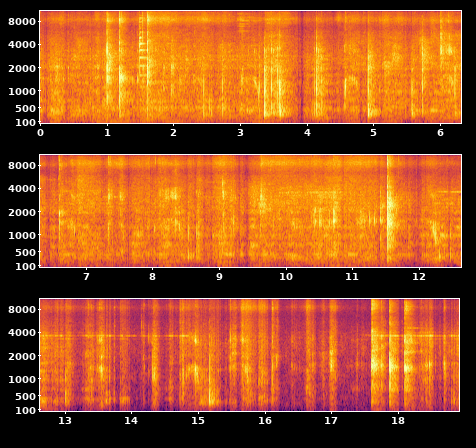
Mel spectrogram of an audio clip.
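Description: A person biting and chewing crunchy food right at a clip-on microphone: irregular crunches and crackles, with a quieter stretch late on before the crunching picks up again.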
